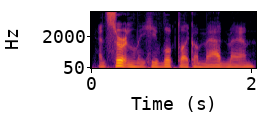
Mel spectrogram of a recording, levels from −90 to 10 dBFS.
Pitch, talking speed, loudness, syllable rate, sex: 95 Hz, 205 wpm, -21 LUFS, 5.8 syllables/s, male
